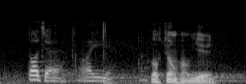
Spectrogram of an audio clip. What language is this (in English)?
Cantonese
